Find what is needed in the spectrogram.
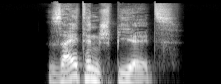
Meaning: genitive singular of Saitenspiel
- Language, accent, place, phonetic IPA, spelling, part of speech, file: German, Germany, Berlin, [ˈzaɪ̯tn̩ˌʃpiːls], Saitenspiels, noun, De-Saitenspiels.ogg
